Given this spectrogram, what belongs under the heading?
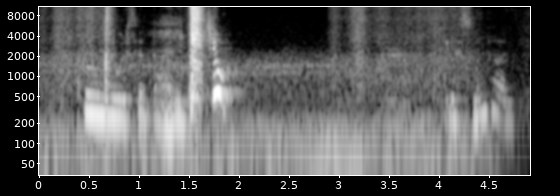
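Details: Pet cat, with Benadryl mentioned afterwards: two quick, sharp sneezes with people talking in the background; cat sneezing.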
